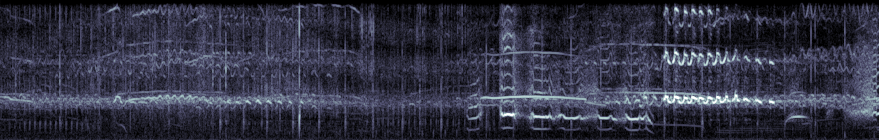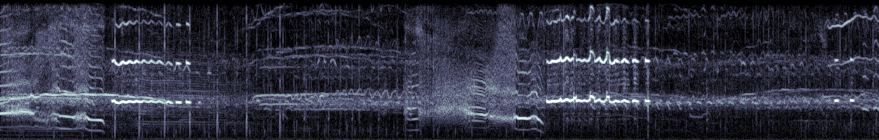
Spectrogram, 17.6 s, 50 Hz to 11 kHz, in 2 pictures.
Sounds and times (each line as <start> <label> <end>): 0.0 laysan calls 17.5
